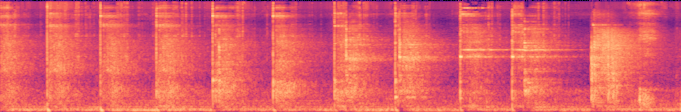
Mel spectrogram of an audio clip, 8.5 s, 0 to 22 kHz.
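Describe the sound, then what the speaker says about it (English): Repeated metal smacks knocking a stuck part out of a 2-inch Safeway valve during a rebuild, about ten sharp ringing clanks at a steady pace, close and fairly loud with a low hum underneath. "Most of the time you can just smack it and it'll pop right out."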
